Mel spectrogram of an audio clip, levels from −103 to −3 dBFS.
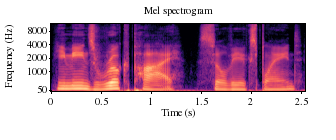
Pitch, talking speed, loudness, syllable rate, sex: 120 Hz, 140 wpm, -20 LUFS, 4.0 syllables/s, male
